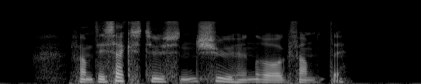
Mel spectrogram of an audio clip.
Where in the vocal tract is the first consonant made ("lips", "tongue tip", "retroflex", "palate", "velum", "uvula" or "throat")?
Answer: lips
